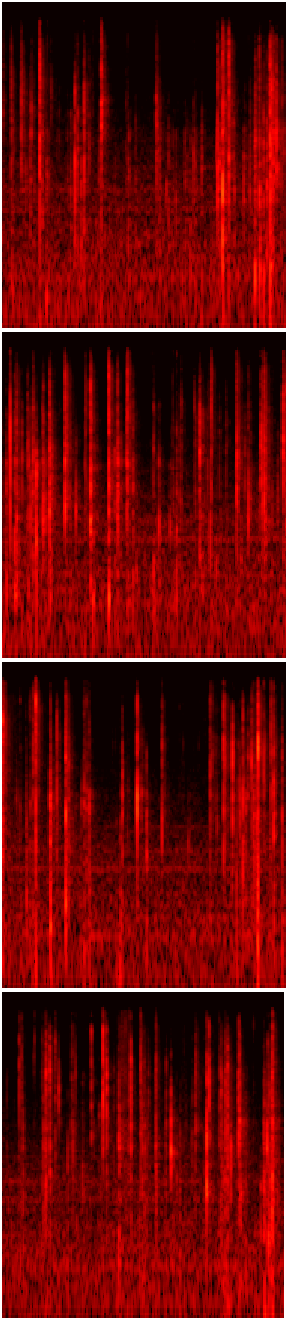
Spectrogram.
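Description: A full, soft plastic-film baby wipes pack with a plastic lid is held in one hand while fingertips and nails crinkle and scratch its film top. The result is a steady stream of sharp, bright crackles and scratchy rustles with very little low end. Each snap is dry and dies away almost at once.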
